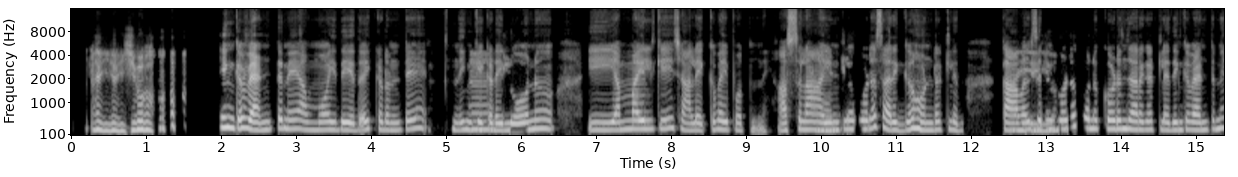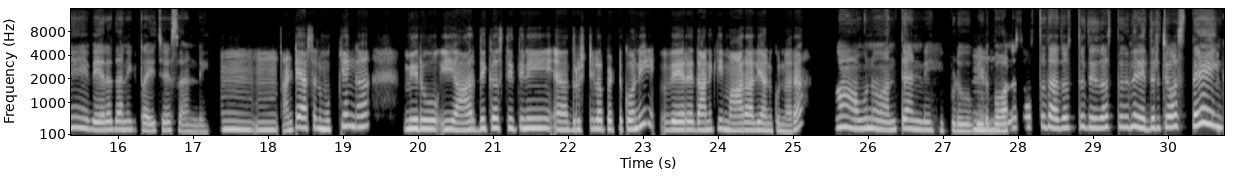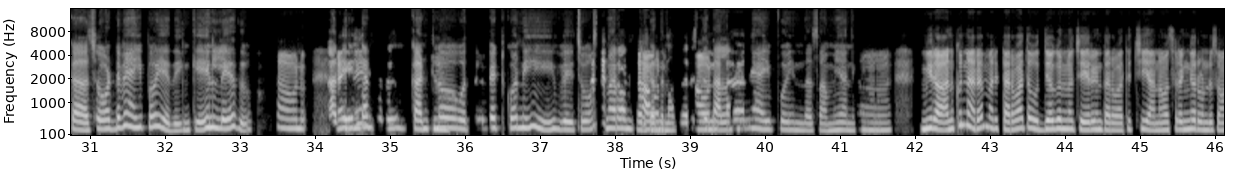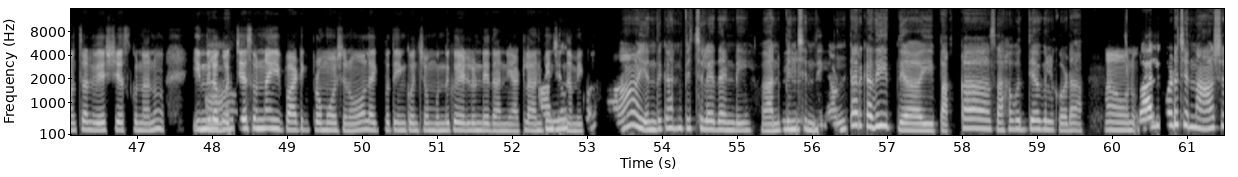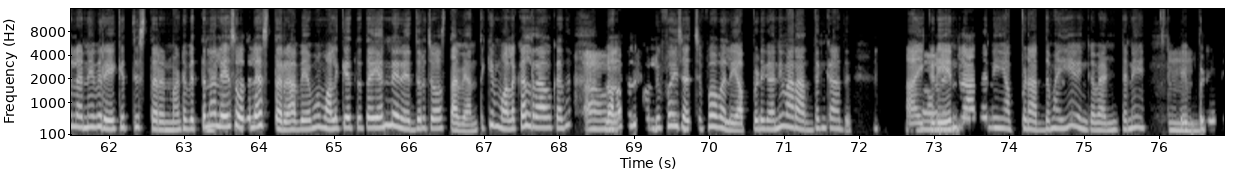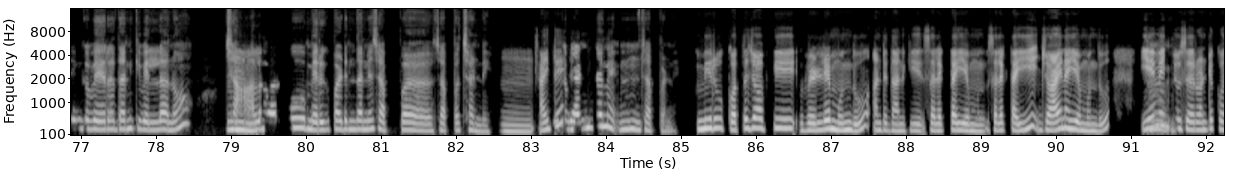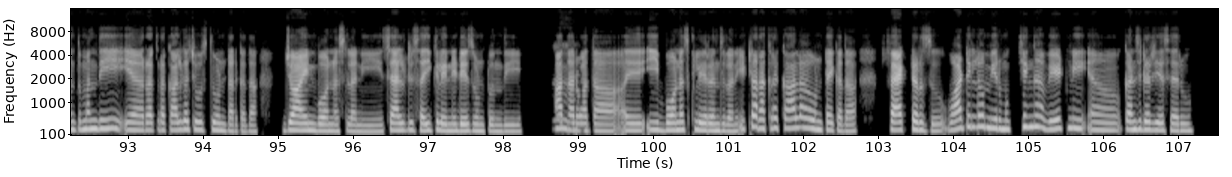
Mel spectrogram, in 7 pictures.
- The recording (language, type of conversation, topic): Telugu, podcast, ఉద్యోగ మార్పు కోసం ఆర్థికంగా ఎలా ప్లాన్ చేసావు?
- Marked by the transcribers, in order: laughing while speaking: "అయ్యయ్యో!"; in English: "లోన్"; in English: "ఈఎంఐలకి"; other background noise; in English: "ట్రై"; in English: "బోనస్"; other noise; giggle; in English: "వేస్ట్"; in English: "ప్రమోషనో"; chuckle; in English: "జాబ్‌కి"; in English: "సెలెక్ట్"; in English: "సెలెక్ట్"; in English: "జాయిన్"; in English: "జాయిన్ బోనస్‌లని సాలరీ సైకిల్"; in English: "డేస్"; in English: "బోనస్ క్లియరెన్స్‌లని"; in English: "ఫ్యాక్టర్స్"; in English: "కన్సిడర్"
